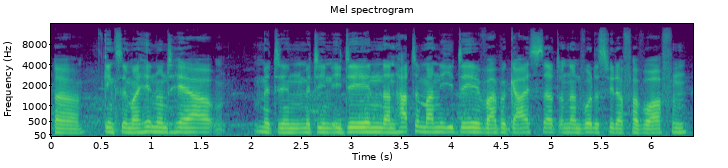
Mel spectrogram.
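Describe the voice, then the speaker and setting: A man's voice: mid-range voice, monotone, moderate pace, a bit bright. A young man from Potsdam, a student, speaking hesitantly and repeating words. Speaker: student participant.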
